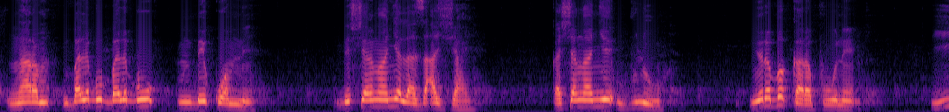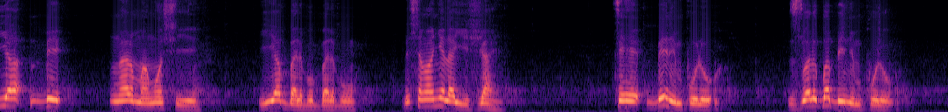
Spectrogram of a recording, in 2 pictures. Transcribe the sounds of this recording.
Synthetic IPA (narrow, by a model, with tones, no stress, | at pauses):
ŋa˨ɾɨ˨mba˦lɨ˦bʊ˦ba˦lɨ˦bu˦ | m̩˦be˦kɔ˦mnɨ˨ | dɛ˦ʃɛ˦lŋa˦ɲɛ˦la˨za̰˦ʔʒa˨hɪ˨ | ka˨ʃɛ˦lŋa˦ɲɛ˦bu˦lu˨ | nɨ˦ɾɨ˦bɨ˦ka˨ɾɨ˨puː˨nɨ˨ | ji˦ja˦be˦ | ŋa˦ɾɨ˦ma˨ŋɔ˦ʃiː˨ɪ˨ | ji˦ja˦bɛ˨lɨ˨bu˨bɛ˨lɨ˨bu˨ | dɨ˨ʃɛ˦ŋa˦ɲɛ˦la˦ji˨ʒa˦hɪ˨ | tɪ˨hɪ˦be˦nɨ˨m̩˨po˦lo˦ | zɔ˦lɨ˦ɡ͡ba˦be˦nɨ˨m̩˨po˦lo˦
